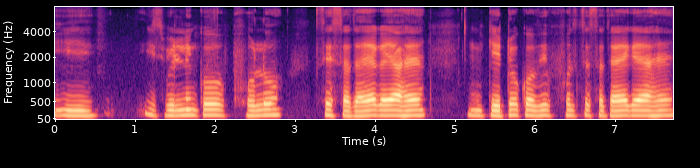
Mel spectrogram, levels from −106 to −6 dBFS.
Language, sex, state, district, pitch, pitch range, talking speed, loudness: Hindi, male, Chhattisgarh, Kabirdham, 135 Hz, 130-145 Hz, 125 wpm, -17 LUFS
